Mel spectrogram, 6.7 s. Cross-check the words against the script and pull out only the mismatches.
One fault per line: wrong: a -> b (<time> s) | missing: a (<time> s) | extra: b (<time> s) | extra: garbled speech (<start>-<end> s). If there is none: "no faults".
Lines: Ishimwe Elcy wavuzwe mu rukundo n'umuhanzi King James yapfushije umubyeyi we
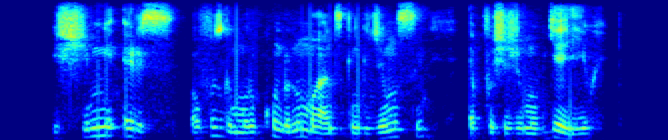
no faults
